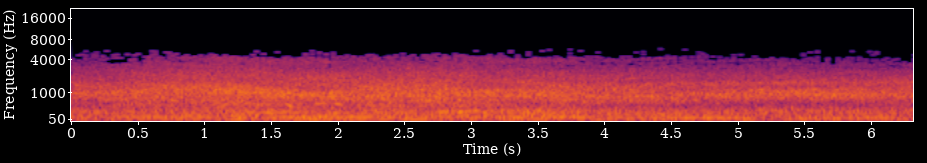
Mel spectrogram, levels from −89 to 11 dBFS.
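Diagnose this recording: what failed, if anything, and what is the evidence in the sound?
The failure is at the codec stage, and the likely cause is MP3 compression. For the whole clip there is nothing above 5.9 kHz, a hard treble cut-off, and the damage is heavy, with a watery, swirling texture and smeared attacks. When the encoder is starved of bits it discards the top band outright and zeroes weak frequency lines, which then flicker on and off from frame to frame. That degree of loss points to a very low bitrate, around 24 kbps.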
